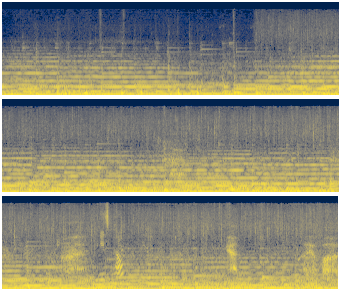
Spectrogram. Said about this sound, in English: it's okay. I don't mind the rain.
